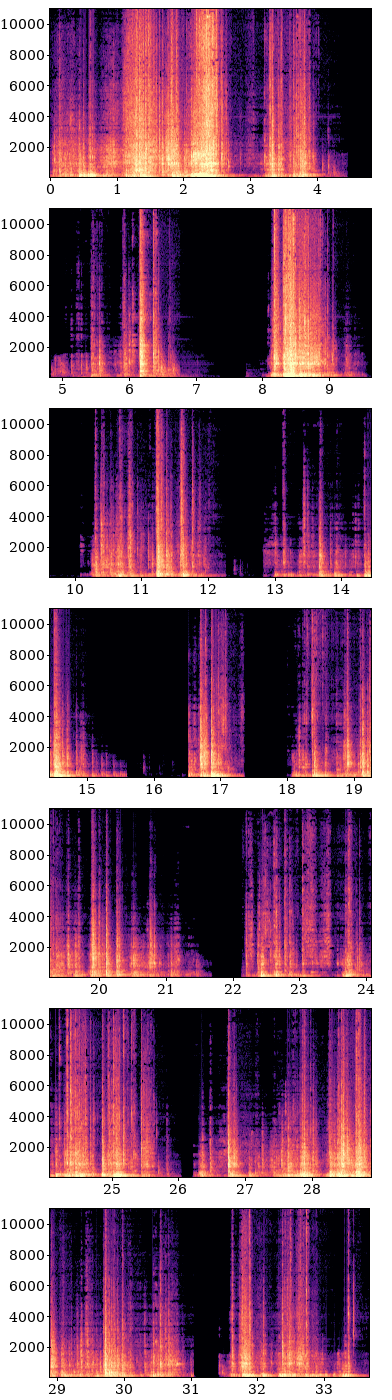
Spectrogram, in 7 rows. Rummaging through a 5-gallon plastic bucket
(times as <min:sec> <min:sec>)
0:00.0 0:02.7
